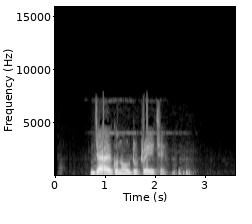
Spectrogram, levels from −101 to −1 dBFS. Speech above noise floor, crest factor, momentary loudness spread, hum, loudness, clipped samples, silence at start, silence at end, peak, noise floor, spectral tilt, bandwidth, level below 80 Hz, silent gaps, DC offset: 65 dB; 18 dB; 22 LU; none; -16 LUFS; under 0.1%; 0.7 s; 0.95 s; -2 dBFS; -82 dBFS; -8 dB/octave; 7.4 kHz; -52 dBFS; none; under 0.1%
